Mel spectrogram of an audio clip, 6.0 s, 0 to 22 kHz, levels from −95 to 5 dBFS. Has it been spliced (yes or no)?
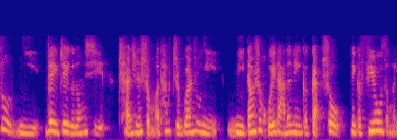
yes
